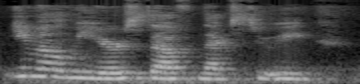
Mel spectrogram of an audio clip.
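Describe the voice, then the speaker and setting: A woman reader playing a proud, defensive and easily flustered young college student in a romance novel dialogue reading, with halting conversational delivery. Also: on the high side, natural voice. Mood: brisk, guarded. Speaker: reader at a live book reading. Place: library event space, indoors. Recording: echoey room, distant mic, faint noise.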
